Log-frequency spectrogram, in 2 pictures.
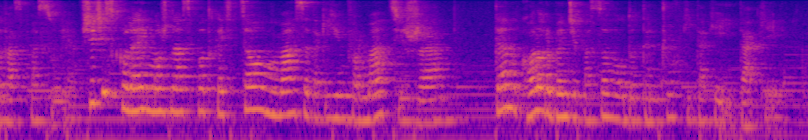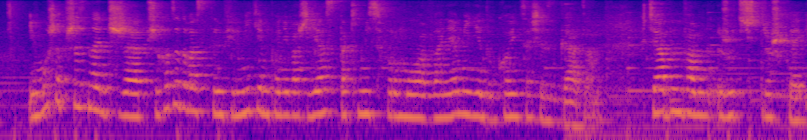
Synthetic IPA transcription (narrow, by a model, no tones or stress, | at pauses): ɔvaspasujɛ̰fɕet͡ɕiskɔlɛjimɔʐnaspɔt̪kat͡ɕt̪sawɔ̃w̃masɛt̪akʲixinfɔɾmat̪sʲjiʐɛ | t̪ɛnkɔlɔɾbɛɲd͡ʑɛpasɔvawd̪ɔt̪ɛnt͡ʂufkʲit̪akʲejḭt̪akʲḛj | ʔimuʂɛpʂɘzn̪ad͡ʑʐɛpʂɘxɔd̪zɛd̪ɔvasːt̪ɘmfʲilmʲikʲɛmpɔɲɛvaʂjast̪akʲimʲisfɔɾmuwɔvaɲamʲiɲɛd̪ɔkɔɲt̪saɕɛzɡad̪za̰m | xt͡ɕawabɘmvamʐut͡ɕi̥t͡ɕt̪ɾɔʂkɛ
